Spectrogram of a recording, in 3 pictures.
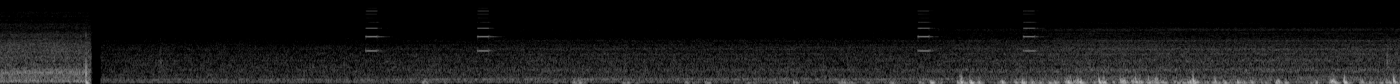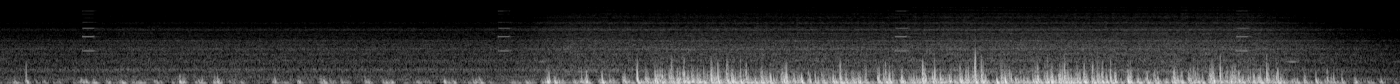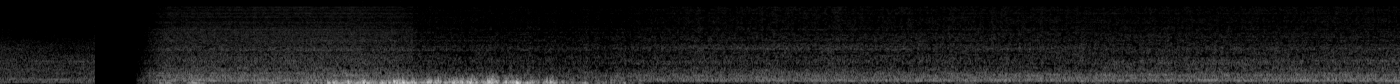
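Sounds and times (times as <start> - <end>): fan air blowing on microphone: 3.2 - 42.0
short electronic beeps: 3.6 - 4.0, 4.8 - 5.0, 9.2 - 9.4, 10.2 - 10.5, 14.8 - 15.0, 19.0 - 19.2.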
